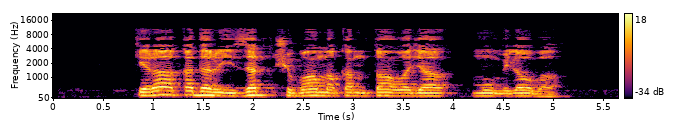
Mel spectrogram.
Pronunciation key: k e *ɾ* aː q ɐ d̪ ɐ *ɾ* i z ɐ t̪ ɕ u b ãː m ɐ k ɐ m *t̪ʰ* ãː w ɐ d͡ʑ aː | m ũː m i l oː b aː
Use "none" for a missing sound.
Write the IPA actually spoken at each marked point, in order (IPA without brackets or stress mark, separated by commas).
ɾ, ɾ, t̪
